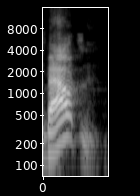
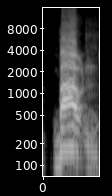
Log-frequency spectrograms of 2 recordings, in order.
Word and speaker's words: Bouton: Ball 4, pronounce his name, the author of Ball 4. Jim Bouton. Bouton, sorry.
